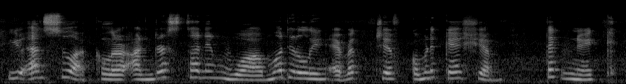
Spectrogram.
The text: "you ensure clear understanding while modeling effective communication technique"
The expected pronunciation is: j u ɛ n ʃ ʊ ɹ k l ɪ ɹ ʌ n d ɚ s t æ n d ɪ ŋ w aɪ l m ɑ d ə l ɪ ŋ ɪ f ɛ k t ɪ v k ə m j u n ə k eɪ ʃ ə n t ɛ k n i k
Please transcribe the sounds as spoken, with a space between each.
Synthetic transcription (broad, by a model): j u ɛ n s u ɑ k l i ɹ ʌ n d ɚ s t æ n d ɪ ŋ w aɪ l m ɑ d ə l ɪ ŋ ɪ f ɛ k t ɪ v k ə m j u n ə k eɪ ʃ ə n t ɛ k n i k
